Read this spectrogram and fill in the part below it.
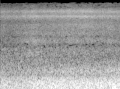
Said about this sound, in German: Die Wellen sind mächtig und stark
